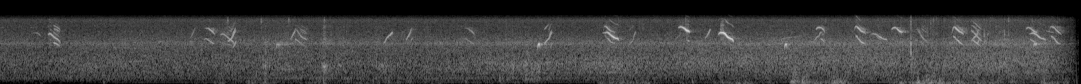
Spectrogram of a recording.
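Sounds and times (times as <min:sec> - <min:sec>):
hissing background: 0:00.0 - 0:10.8
cave swallow calls: 0:00.3 - 0:00.6, 0:01.8 - 0:03.2, 0:03.8 - 0:04.8, 0:05.4 - 0:10.7.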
